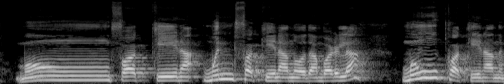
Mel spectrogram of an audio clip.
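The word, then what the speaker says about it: مُنفَكِّينَ: പറ്റിയത് അതാണ് എങ്ങനെയാ ഓതേണ്ടത് മുൻ ഫക്കീന എന്നോ ആ മുൻ ഫക്കീന മുൻ ഫക്കീന മുൻ എന്നാണോ പറയുന്നത് മുൻ എന്നാണോ പറയുന്നത് രണ്ടിന്റെയും ഇടയിലുള്ള ഒരു ഉച്ചാരണം മുൻ എന്ന് മീം ആക്കി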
